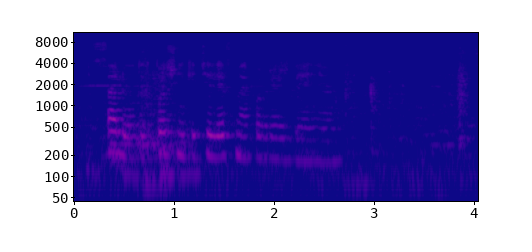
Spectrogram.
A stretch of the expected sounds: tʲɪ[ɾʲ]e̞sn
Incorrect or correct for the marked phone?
incorrect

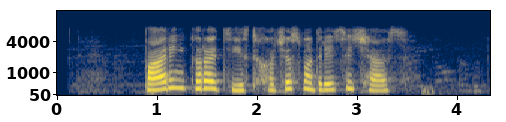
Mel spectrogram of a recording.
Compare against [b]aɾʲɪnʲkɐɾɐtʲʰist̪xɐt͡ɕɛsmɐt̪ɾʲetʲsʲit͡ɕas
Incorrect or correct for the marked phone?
incorrect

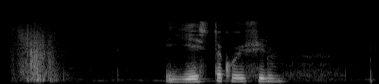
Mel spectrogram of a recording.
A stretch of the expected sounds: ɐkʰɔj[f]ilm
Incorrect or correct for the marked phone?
correct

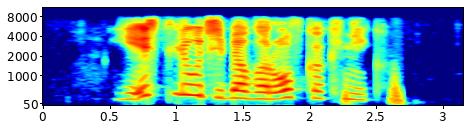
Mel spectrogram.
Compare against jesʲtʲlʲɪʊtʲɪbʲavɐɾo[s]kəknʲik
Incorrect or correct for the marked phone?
incorrect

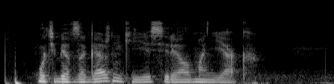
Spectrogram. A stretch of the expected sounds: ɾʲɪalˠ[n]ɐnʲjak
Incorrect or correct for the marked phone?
incorrect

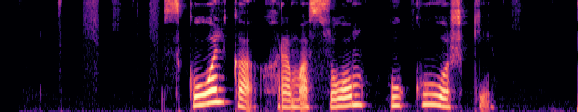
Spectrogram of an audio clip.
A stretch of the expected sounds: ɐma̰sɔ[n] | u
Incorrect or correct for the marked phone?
incorrect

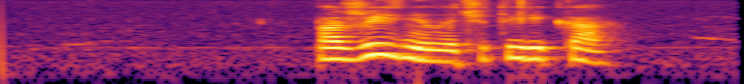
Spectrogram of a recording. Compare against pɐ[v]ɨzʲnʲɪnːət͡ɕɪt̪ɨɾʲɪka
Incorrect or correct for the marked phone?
incorrect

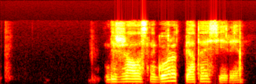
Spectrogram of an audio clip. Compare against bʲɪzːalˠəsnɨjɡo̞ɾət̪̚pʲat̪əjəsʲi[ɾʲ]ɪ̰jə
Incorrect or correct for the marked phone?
correct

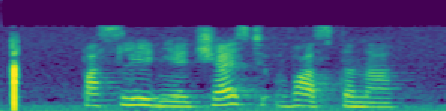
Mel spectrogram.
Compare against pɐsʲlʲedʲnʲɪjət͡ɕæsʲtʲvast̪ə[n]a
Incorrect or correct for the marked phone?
correct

